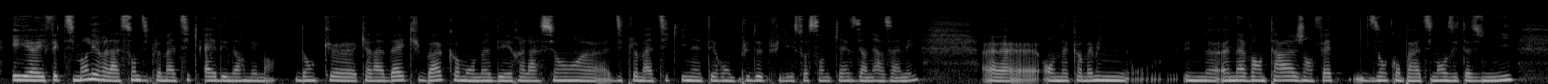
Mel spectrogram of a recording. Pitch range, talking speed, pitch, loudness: 170-185 Hz, 160 wpm, 180 Hz, -31 LUFS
